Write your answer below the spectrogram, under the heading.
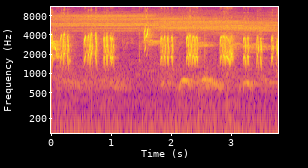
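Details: A red-whiskered bulbul gives harsh chattering bursts in quick groups of two or three, meant to provoke rival bulbuls into combative singing. A thin rising note sounds midway, and a constant high hiss runs underneath.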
